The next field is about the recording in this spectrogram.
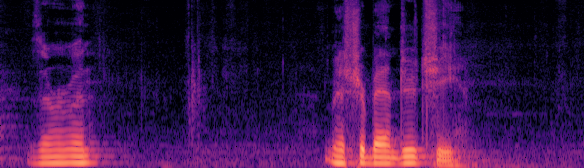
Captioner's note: none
